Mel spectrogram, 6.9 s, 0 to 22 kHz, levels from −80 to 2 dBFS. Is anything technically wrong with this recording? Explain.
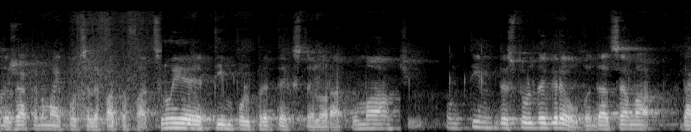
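No, nothing is technically wrong with this audio.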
